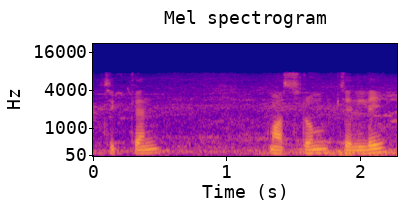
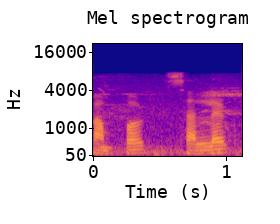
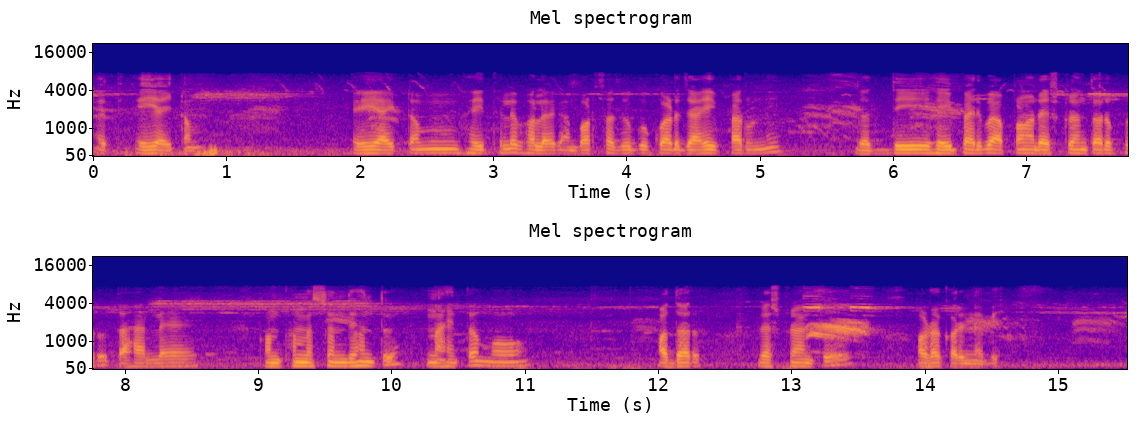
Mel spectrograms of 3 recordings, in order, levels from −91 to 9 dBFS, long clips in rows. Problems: constant background noise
